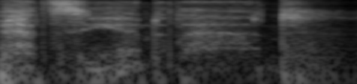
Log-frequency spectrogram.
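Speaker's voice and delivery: soft whisper. Real, not acted. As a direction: whisper it to yourself. Repeated, then whispered.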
